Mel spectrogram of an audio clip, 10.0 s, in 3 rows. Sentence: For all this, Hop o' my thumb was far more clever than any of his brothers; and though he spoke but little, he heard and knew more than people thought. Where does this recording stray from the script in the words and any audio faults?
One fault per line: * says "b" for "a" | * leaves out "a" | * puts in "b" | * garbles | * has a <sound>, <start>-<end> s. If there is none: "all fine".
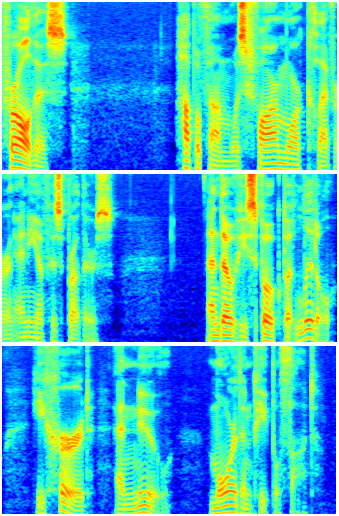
* leaves out "my"
* leaves out "than"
